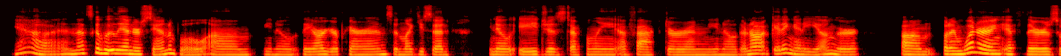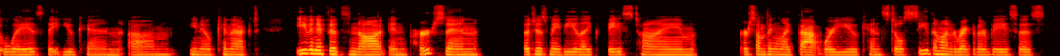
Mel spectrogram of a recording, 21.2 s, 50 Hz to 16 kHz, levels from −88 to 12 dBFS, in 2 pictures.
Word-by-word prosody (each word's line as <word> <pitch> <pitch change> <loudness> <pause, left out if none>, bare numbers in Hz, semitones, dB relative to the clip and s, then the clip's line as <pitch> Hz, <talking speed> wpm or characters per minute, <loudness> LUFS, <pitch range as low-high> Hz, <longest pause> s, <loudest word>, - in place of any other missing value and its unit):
Yeah, 230 -7 -1
and 210 +2 0
that's 250 +2 0
completely 235 -4 +6
understandable, 200 +1 +2
um, 175 0 -2
you 180 - -7
know, 175 0 -6
they 180 0 -2
are 185 +1 +5
your 185 -1 0
parents, 175 +2 -1
and 175 -1 -2
like 175 0 -2
you 185 - -4
said, 175 0 0 0.4
you 180 - -6
know, 180 -1 +1
age 180 0 -1
is 175 -1 -2
definitely 175 +1 -2
a 165 - -3
factor 170 0 0
and, 170 0 -2
you 175 - -4
know, 170 0 -4
they're 180 +3 -2
not 225 -1 +5
getting 235 0 +1
any 180 -2 -2
younger. 180 -1 +1 0.4
Um, 185 0 +3
but 205 - +5
I'm 200 +1 +5
wondering 255 -7 +7
if 195 0 +1
there's 185 -1 +4
ways 175 0 -1
that 175 -1 -4
you 175 -1 -3
can, 170 -1 -7
um, 170 +2 -5
you 185 - -4
know, 175 -1 -3
connect 175 -1 -3 0.4
even 235 +2 +5
if 225 -2 +4
it's 190 -2 +2
not 175 -1 +4
in 175 -1 -4
person, 175 -6 0 0.4
such 185 +1 +1
as 185 -1 0
maybe, 175 -1 -1
like, 170 -2 -2
FaceTime 170 -2 -2 0.4
or 185 - 0
something 180 0 -2
like 170 -1 -3
that 165 -1 +4
where 170 0 +1
you 165 0 -3
can 170 0 -7
still 175 +1 -3
see 215 +6 -3
them 205 -2 -1
on 190 -2 +2
a - - -2
regular 175 0 0
basis, 165 0 -4
175 Hz, 200 wpm, -27 LUFS, 170-190 Hz, 0.4 s, wondering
